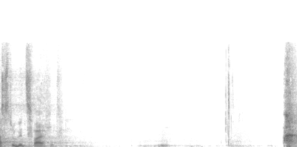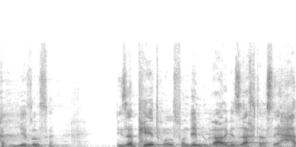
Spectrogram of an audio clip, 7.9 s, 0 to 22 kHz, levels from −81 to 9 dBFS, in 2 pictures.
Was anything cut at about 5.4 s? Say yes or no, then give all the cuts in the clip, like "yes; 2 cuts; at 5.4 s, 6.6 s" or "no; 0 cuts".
yes; 1 cut; at 5.4 s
